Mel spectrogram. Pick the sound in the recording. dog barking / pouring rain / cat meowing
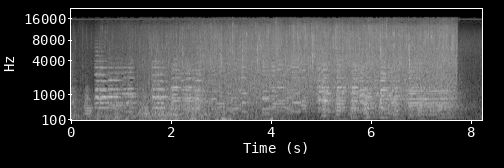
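pouring rain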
